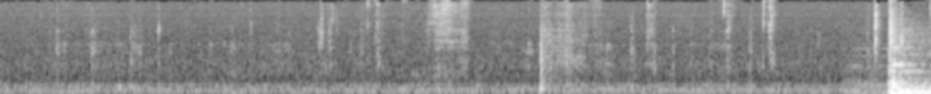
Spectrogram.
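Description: Faint chewing and small wet mouth clicks and smacks of a person eating fried chicken and rice with his fingers. Loud music with heavy timpani-like drums cuts in near the end.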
